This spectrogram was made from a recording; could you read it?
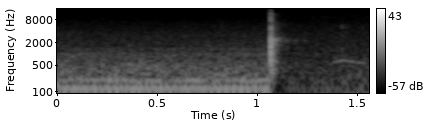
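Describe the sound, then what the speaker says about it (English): A single crisp finger snap cuts off a low humming background, leaving near silence afterward. "I just want to be in Maui when I snap my fingers."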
